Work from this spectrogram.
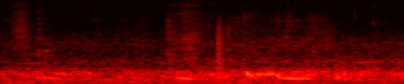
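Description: Racing pigeons in a loft give soft, low repeated coos over a close background murmur of shuffling and faint chatter.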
